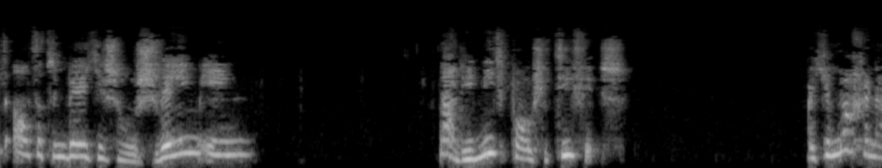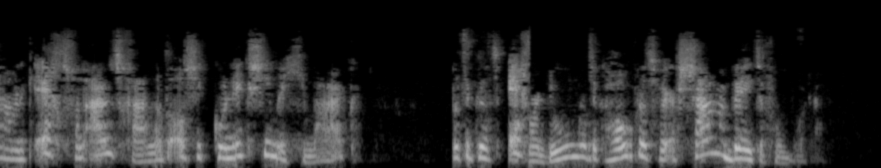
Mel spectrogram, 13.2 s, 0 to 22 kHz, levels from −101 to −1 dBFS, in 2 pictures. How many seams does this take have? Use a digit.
1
